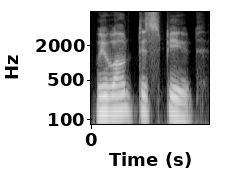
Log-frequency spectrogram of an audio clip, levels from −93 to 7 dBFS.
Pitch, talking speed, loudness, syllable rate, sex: 120 Hz, 150 wpm, -15 LUFS, 4.6 syllables/s, male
